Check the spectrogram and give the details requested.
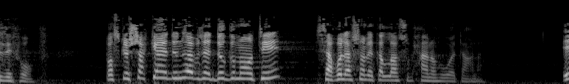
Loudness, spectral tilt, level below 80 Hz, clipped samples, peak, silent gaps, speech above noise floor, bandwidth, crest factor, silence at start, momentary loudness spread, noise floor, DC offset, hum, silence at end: -23 LUFS; -2 dB/octave; -62 dBFS; under 0.1%; -4 dBFS; none; 42 dB; 11 kHz; 22 dB; 0 s; 16 LU; -67 dBFS; under 0.1%; none; 0 s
